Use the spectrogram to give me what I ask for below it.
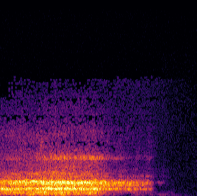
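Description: A single deep, airy breath is drawn out at moderate loudness, holding steady for about a second and a half before trailing off into silence.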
